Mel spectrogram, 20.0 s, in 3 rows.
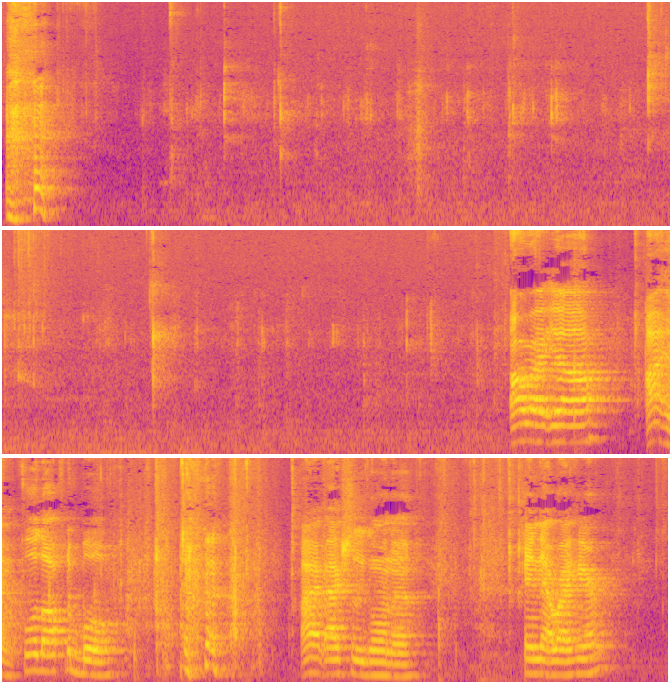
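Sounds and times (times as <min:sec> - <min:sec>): chewing with soft crackles: 0:00.7 - 0:11.8.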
